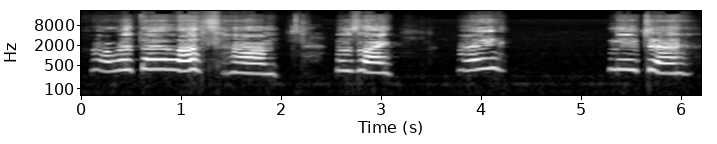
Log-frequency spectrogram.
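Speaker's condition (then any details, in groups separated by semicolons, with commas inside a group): ALS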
